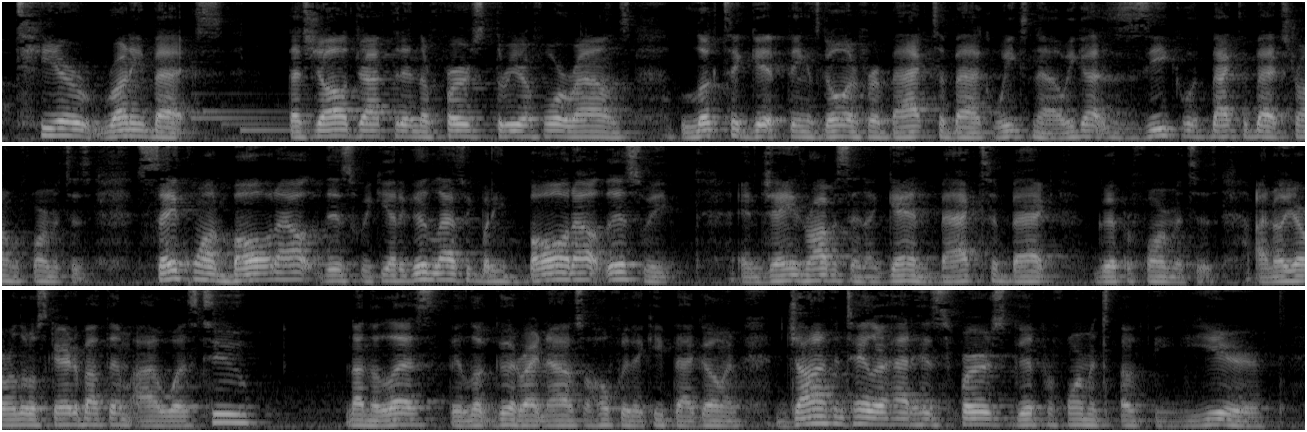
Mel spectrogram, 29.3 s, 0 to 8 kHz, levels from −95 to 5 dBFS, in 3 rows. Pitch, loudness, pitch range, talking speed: 120 Hz, -39 LUFS, 110-130 Hz, 190 wpm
